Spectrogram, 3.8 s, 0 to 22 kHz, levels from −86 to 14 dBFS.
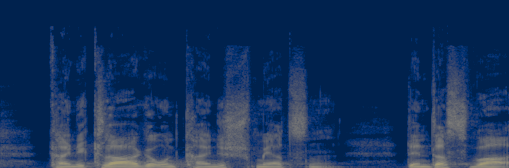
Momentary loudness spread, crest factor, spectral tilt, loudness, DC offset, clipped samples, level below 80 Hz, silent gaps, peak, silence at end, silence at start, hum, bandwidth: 13 LU; 20 dB; -4.5 dB/octave; -29 LUFS; under 0.1%; under 0.1%; -76 dBFS; none; -10 dBFS; 0 s; 0 s; none; 17.5 kHz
